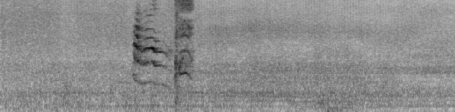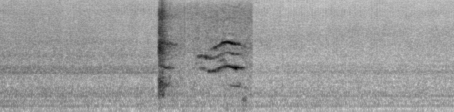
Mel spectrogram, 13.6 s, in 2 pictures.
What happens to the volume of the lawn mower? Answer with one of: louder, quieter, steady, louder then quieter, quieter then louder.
quieter.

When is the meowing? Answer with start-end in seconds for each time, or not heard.
1.9-2.9, 4.7-5.5, 9.2-10.6.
